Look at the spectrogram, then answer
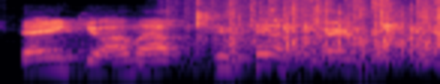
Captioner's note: applause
